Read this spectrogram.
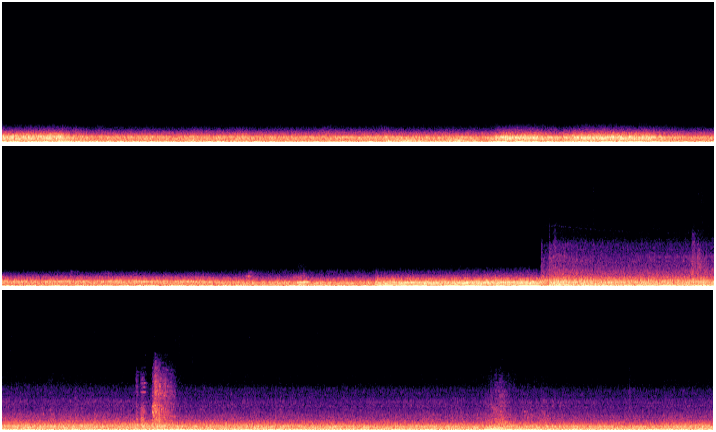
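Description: Tyres roll over the road with a low rumble.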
